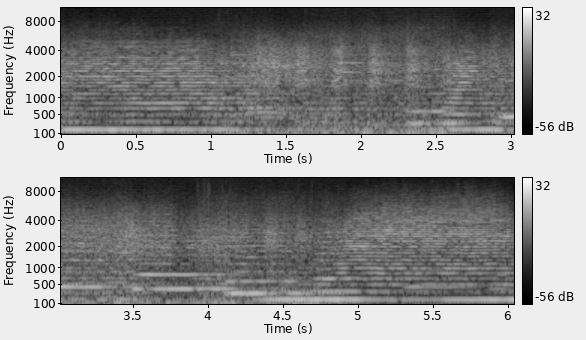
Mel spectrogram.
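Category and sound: vehicle, train running on rails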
